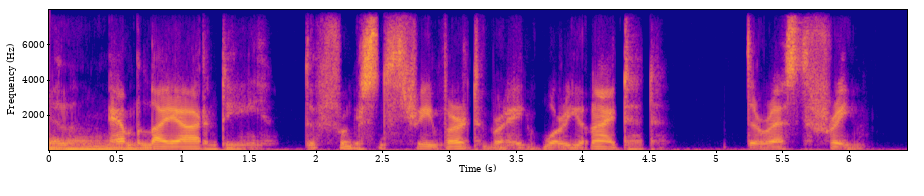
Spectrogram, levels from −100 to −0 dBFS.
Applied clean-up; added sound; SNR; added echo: neural diffusion model UNIVERSE++.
